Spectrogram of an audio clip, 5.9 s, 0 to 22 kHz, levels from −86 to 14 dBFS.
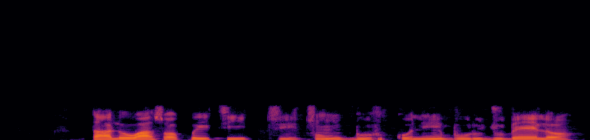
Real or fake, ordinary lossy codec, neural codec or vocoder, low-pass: real; none; none; 5.4 kHz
